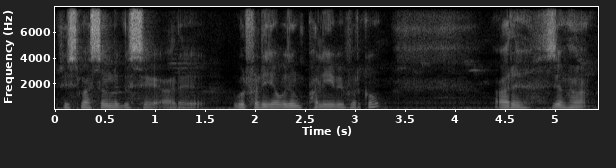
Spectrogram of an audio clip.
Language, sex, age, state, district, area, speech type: Bodo, male, 18-30, Assam, Udalguri, urban, spontaneous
